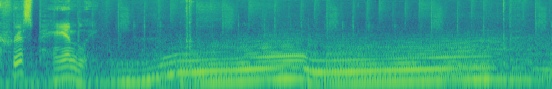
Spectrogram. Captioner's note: engine revving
